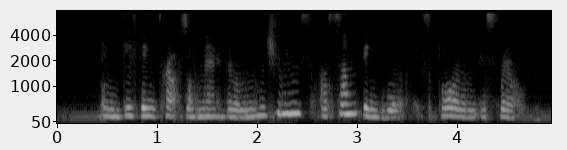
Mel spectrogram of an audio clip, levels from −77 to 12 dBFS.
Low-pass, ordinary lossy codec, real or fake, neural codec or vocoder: 7.2 kHz; MP3, 32 kbps; fake; codec, 16 kHz, 0.5 kbps, FreqCodec, smaller model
